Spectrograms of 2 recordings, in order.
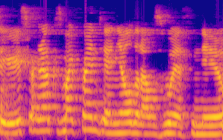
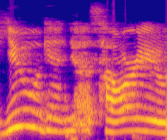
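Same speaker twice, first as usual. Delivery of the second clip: mock delighted, excited, eager burst; 4 semitones higher than usual. Retelling how he stops, points and greets the speaker: imitating him excitedly. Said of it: "And he's all excited".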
